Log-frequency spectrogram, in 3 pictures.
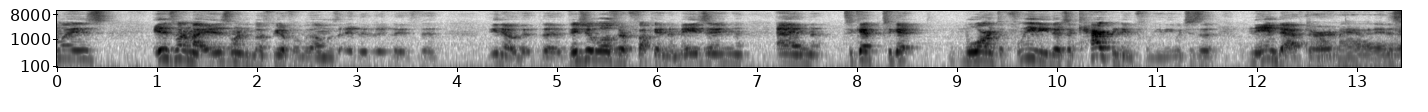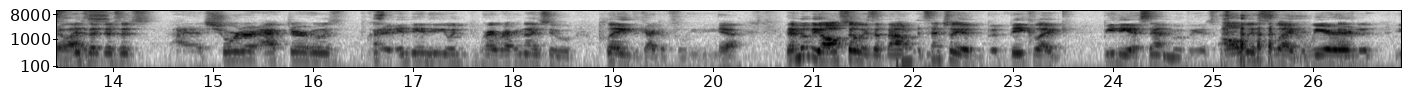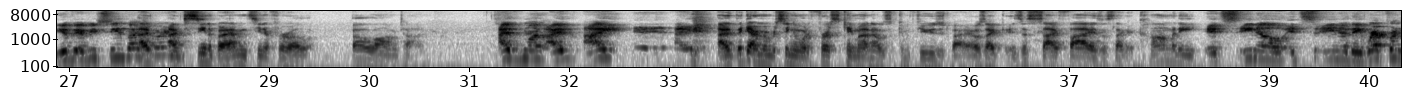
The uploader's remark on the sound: The editing and sound are a bit looser. We had this chat last summer in NYC. The sound quality is a bit off but I think it lends to the aesthetics of what I am trying to do with this particular sub-series. There was very little editing done here.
